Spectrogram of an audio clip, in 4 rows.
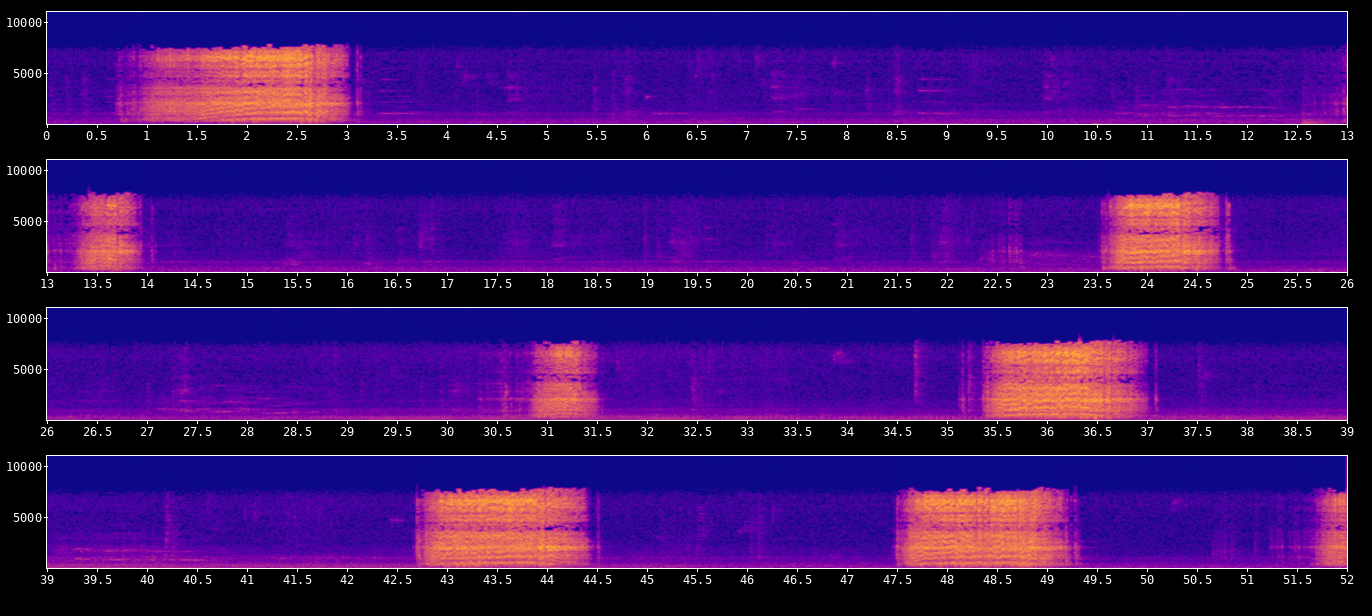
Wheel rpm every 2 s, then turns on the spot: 40, 50, 0, 0, 0, 0, 10, 0, 0, 0, 0, 30, 20, 0, 0, 20, 0, 40, 30, 0, 0, 80, 10, 20, 60, 10.
none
